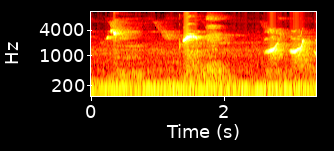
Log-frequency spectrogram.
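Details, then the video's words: Talking parrot in the morning: short high chirped whistles, a sharp upward slur, then two lower rising whistles near the end, over a steady low hum. "morning orijnal telking parrot"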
